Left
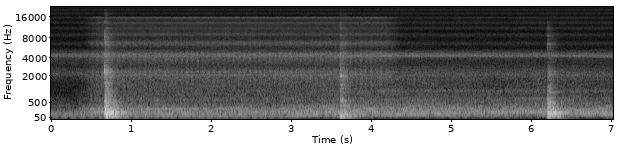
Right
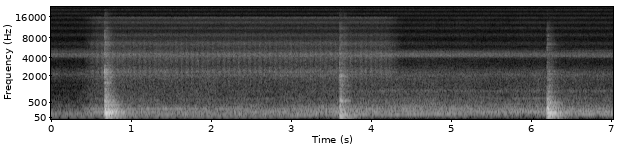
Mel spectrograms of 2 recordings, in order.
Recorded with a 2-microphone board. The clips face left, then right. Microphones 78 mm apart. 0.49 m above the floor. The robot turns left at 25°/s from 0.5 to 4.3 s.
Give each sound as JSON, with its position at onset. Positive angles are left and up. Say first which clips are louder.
{"t": 0.7, "sound": "a thud", "louder": "right 1 dB", "side_deg": -10, "distance_m": 1.7}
